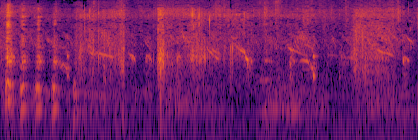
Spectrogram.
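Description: Several chickens cluck and chatter over a steady outdoor background, with overlapping calls coming in irregular bursts at close range.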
